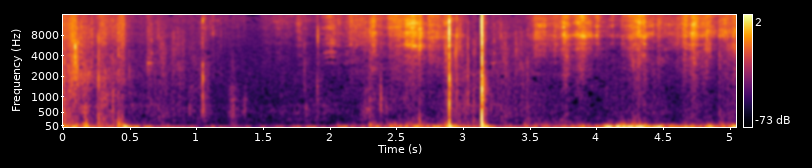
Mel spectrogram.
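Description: Hands with painted nails crush and squeeze white gym chalk blocks and chunks (magnesium carbonate) over a pile of chalk powder, crumbling them. Soft, low crunching and crinkling fills the clip, with a few sharper cracks around the middle and a denser crumbling near the end.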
